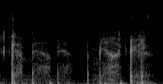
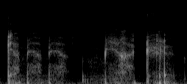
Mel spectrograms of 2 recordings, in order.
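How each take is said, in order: Both takes have the same delivery.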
